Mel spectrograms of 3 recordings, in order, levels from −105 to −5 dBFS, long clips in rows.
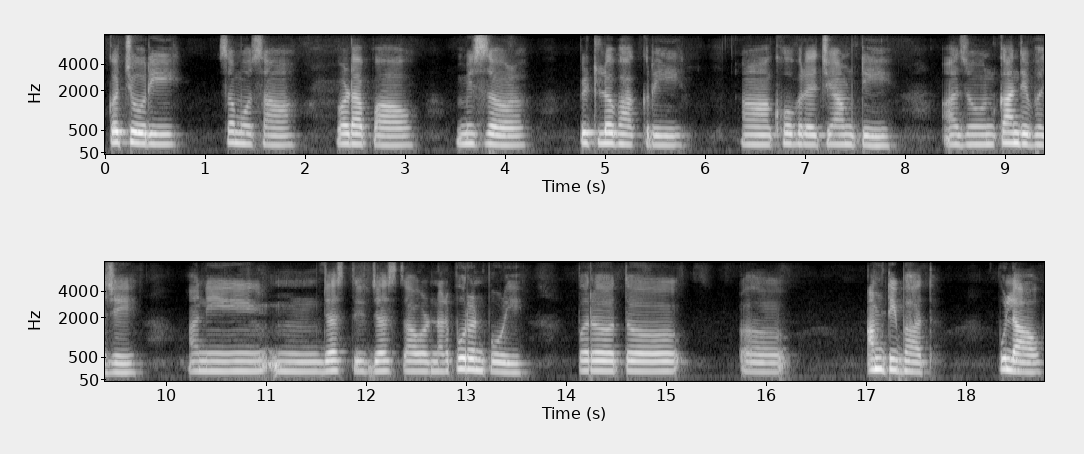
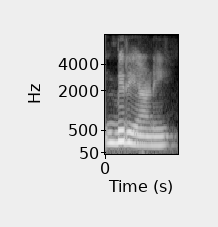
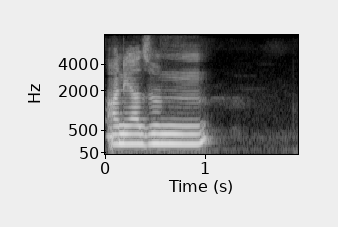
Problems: none marked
